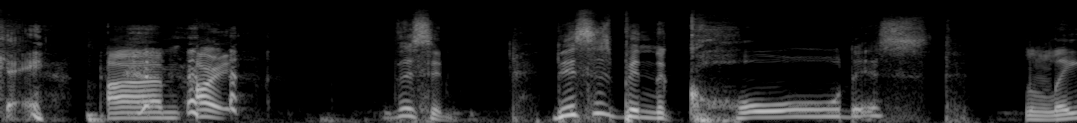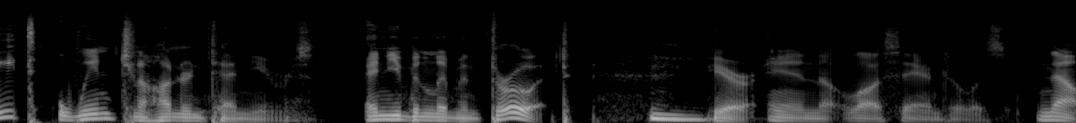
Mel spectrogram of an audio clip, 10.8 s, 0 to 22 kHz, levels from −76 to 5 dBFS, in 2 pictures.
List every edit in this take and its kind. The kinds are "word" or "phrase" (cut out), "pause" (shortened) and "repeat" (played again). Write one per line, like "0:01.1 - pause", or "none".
0:06.0 - phrase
